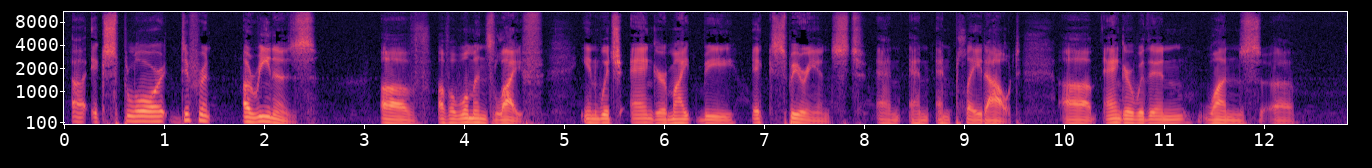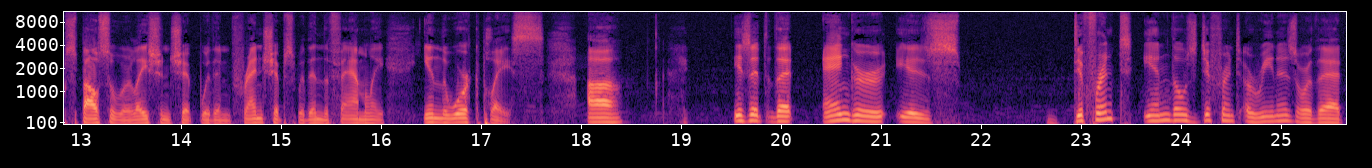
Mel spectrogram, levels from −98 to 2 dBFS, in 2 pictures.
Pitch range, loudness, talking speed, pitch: 90-130 Hz, -26 LUFS, 115 wpm, 105 Hz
